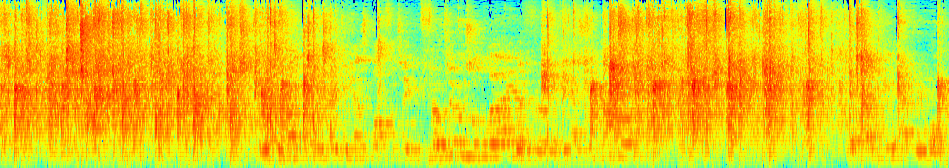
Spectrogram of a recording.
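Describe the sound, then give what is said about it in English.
A group on an outing claps to thank their hosts for getting them into a building, steadily for several seconds, a dense, loud patter of many hands, while voices chatter and call out beneath it. “so we'll do another clap.”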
